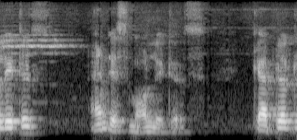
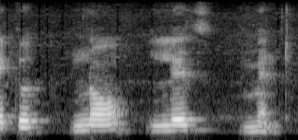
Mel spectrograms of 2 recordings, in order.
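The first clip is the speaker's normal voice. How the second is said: Acknowledgement slowly in four separate beats; split into syllables; 2 semitones lower, much slower than usual. Shown as a demonstration. Teacher repeating the long word, slow and split. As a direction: say acknowledgement piece by piece, एक्, नॉ, लेज, मेंट. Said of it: "इसमें तीन से अधिक syllables है".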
